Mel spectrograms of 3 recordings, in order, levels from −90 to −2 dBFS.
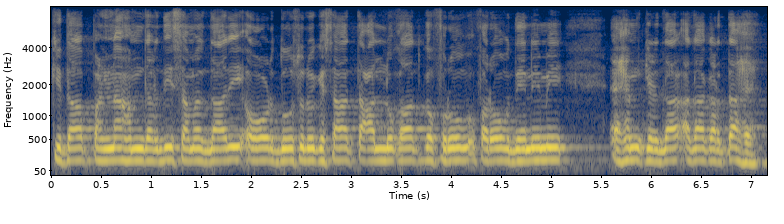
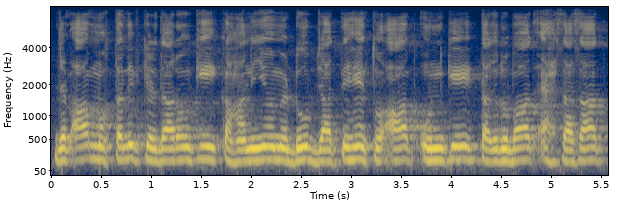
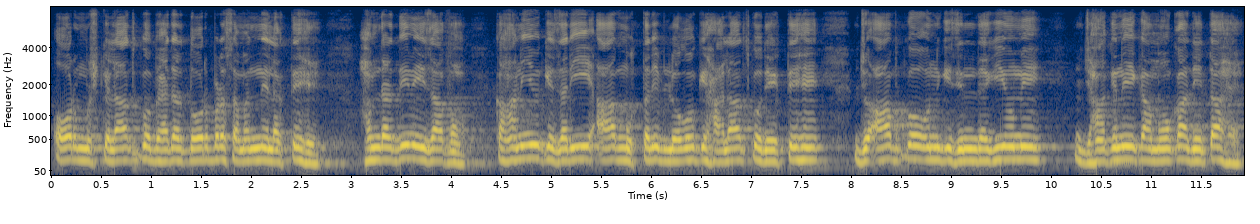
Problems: constant background noise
